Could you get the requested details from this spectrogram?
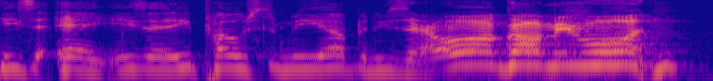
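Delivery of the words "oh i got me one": put-on monster voice, very loud, very slow, drawn-out. Retelling how Sam Cassell talked while posting up: imitating Sam Cassell's Cookie Monster voice. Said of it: "sounded like the Cookie Monster".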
